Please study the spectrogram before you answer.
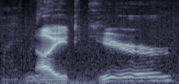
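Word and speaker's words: Night Gyr: Night gear or night guy as some people pronounce it, but I prefer night gear.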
